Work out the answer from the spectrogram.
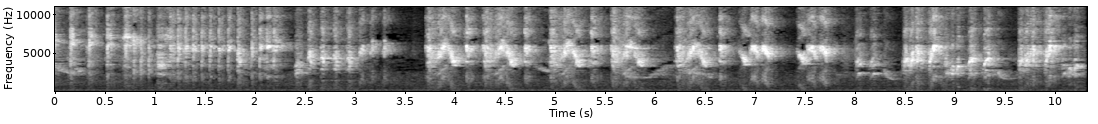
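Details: Long-tailed shrike call played as a trapping lure in Indonesia: harsh, scratchy high chatter in fast, broken bursts with brief pauses between them.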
